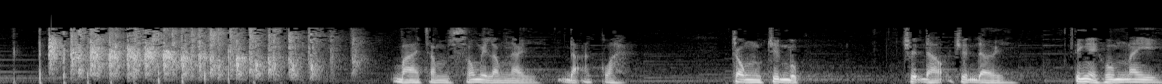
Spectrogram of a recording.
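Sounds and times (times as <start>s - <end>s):
applause: 0.4s - 3.7s
speech: 4.0s - 6.4s, 7.3s - 8.1s, 9.0s - 10.2s, 10.8s - 11.6s.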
